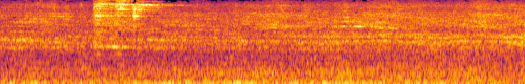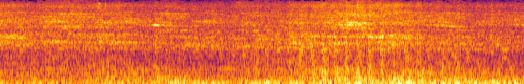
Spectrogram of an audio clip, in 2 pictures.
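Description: Double-stack intermodal container train rolling past: a steady rumble and clatter of wheels on rail, growing a little louder near the end.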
